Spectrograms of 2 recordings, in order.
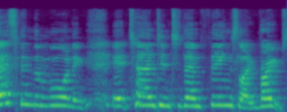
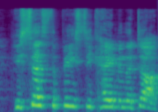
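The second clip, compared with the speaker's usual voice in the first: usual speaking voice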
